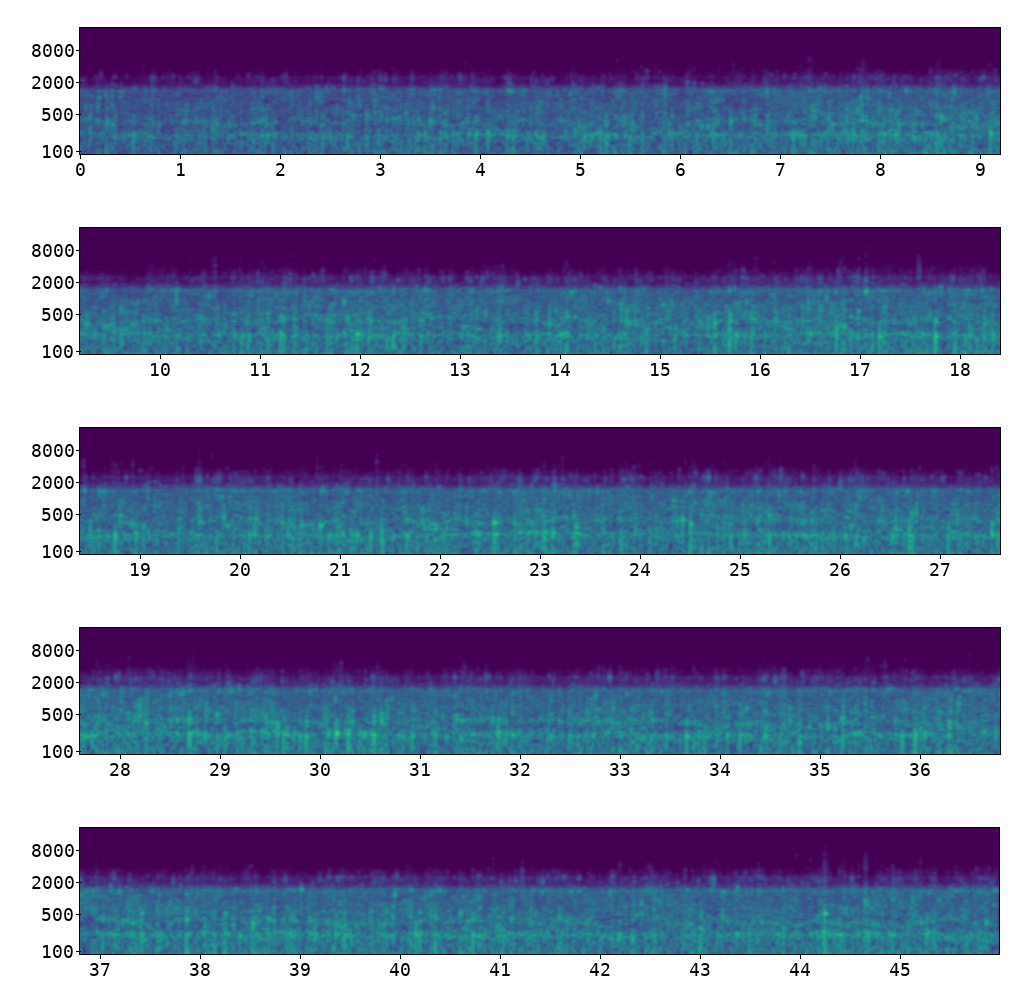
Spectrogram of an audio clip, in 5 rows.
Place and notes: Strawberry Park Natural Hot Springs, CO, USA - Strawberry Hot Springs Hydrophone 2
Recorded with a pair of JrF hydrophones into a Marantz PMD661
